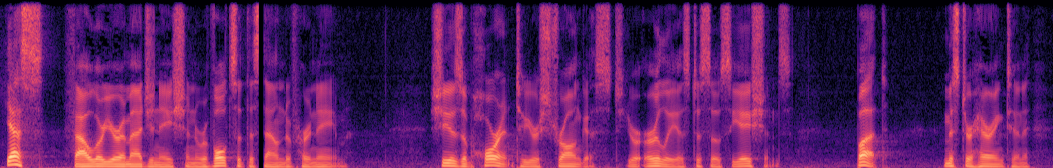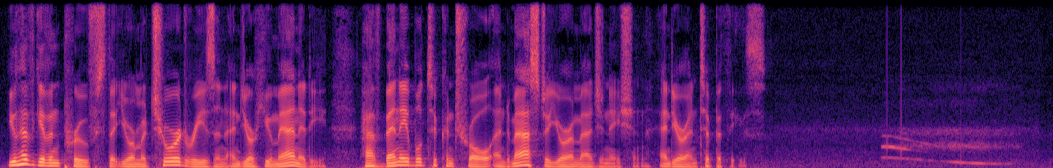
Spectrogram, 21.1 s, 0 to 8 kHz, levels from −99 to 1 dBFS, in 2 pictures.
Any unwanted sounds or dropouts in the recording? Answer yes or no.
yes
